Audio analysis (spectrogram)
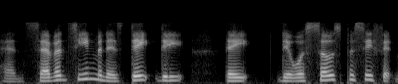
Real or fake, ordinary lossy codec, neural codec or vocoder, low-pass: fake; Opus, 16 kbps; codec, 16 kHz, 0.2 kbps, FocalCodec; 7.2 kHz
